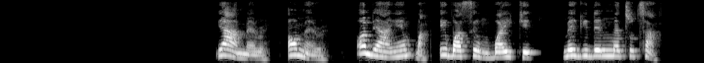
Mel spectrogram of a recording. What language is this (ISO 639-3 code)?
ibo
